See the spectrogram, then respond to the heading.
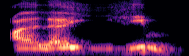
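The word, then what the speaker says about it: عليهم: lembut aja yg idea bacanya Ayi alaihim Alaihi alaihim tidak boleh bacanya alaihim alaihim berat lihat lembut mengalir alaihim ya seperti itu kemudian Cari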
